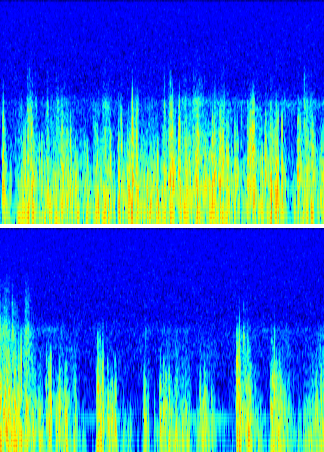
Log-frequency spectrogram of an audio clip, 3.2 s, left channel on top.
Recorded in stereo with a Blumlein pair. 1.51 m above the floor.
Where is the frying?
I don't hear frying.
